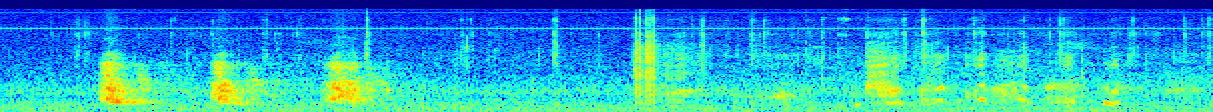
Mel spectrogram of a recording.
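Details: Nikki, a Great Dane available for adoption, playing with Duke: three short, harsh, grunting barks about half a second apart, followed by a loud click and a run of softer huffs and scuffling noises.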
